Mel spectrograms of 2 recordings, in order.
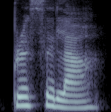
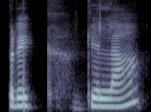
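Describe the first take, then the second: First: The middle of the name has only an S sound. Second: The middle of the name has a K sound. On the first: The speaker calls it right. "no C sound, just the S" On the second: The speaker calls it wrong. "C sound"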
